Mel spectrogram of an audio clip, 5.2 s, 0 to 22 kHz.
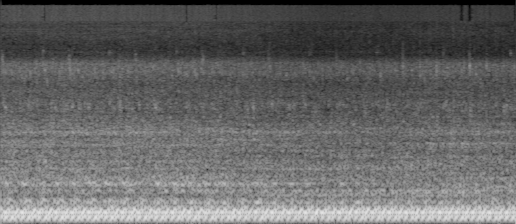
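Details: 2008 GMC Sierra 1500 Denali, L92 6.2L V8, resonator delete, idle; deep loud rumble with rough puffing rasp on each exhaust pulse from a leak right before the secondary catalytic converter, after the primary cats: exhaust leak.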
